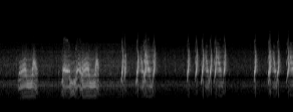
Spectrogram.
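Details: A female common quail's morning calls: two rasping buzzy bursts give way to rapid runs of crisp clicking notes, bunched in small groups.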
